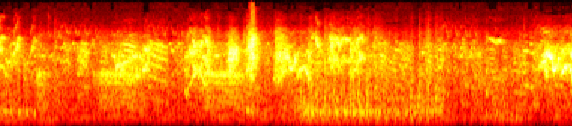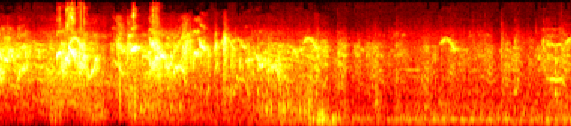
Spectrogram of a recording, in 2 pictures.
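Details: Chirping budgerigars kept as a colony: overlapping high warbled chatter and squeaky notes rising and falling in loudness, with a brief low rumbling near the end.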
